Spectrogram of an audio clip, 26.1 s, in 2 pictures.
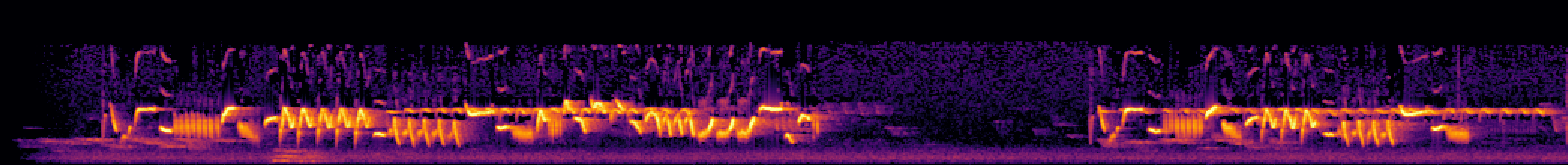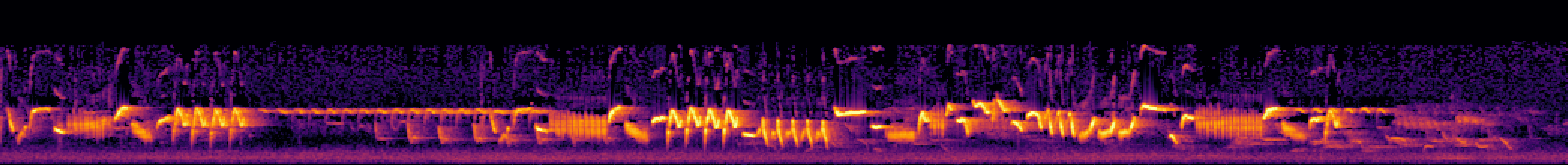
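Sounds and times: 
background hiss: 0:00.1 - 0:26.1
Eurasian wren singing chattering notes and trills: 0:00.8 - 0:06.9, 0:09.1 - 0:15.2, 0:15.8 - 0:26.1.

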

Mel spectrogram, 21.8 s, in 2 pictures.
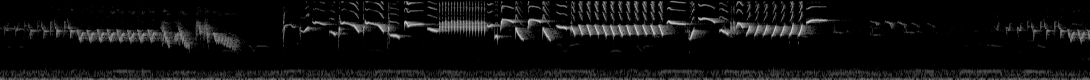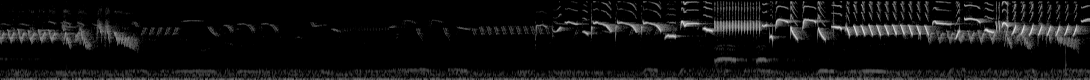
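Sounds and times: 
Eurasian wren singing: 0:03.0 - 0:08.3, 0:16.5 - 0:21.7.

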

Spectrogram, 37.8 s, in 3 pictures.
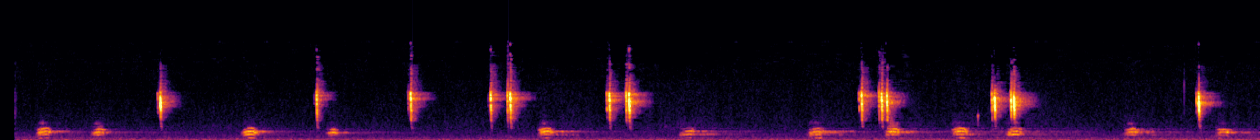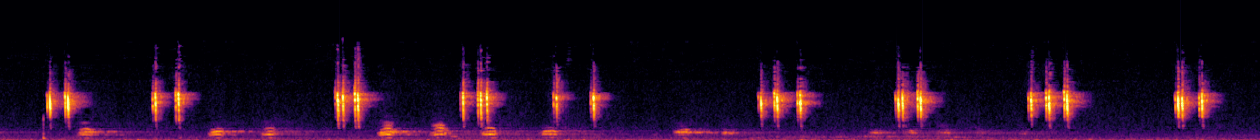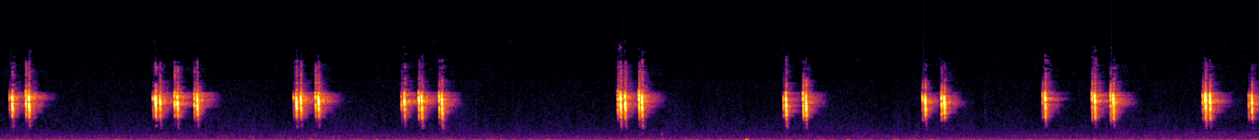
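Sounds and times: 
background hiss: 0:00.2 - 0:37.7
Eurasian wren ticking calls: 0:00.4 - 0:01.8, 0:02.4 - 0:07.0, 0:08.1 - 0:10.6, 0:11.3 - 0:12.4, 0:13.0 - 0:18.8, 0:19.4 - 0:23.6, 0:24.3 - 0:25.8, 0:26.7 - 0:27.4, 0:28.1 - 0:28.6, 0:29.2 - 0:29.8, 0:31.4 - 0:31.9, 0:33.0 - 0:33.5, 0:34.4 - 0:34.9, 0:35.6 - 0:36.6, 0:37.2 - 0:37.7.

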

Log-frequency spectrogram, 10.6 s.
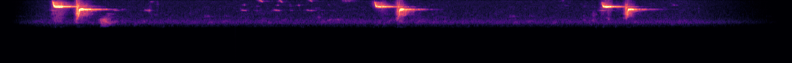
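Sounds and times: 
great tit calls: 0:00.7 - 0:02.2, 0:02.8 - 0:05.8, 0:06.8 - 0:09.1.

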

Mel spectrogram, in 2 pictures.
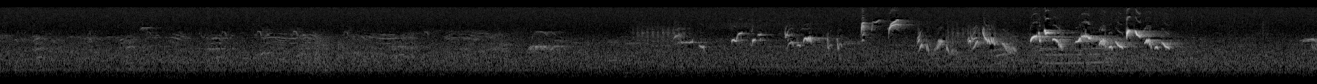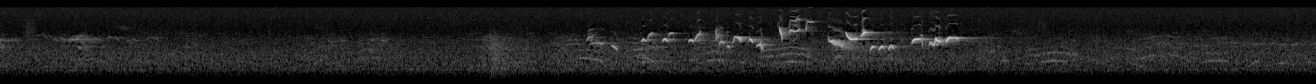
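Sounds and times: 
soft steady background hiss: 0:00.0 - 0:26.3
Eurasian blackcap singing: 0:01.2 - 0:11.8, 0:18.9 - 0:23.2.

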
